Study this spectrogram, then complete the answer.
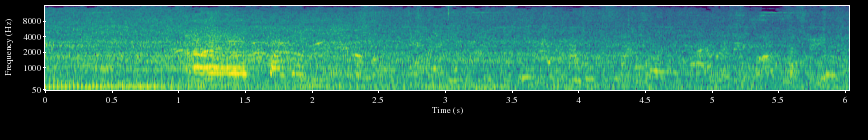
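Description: A busy crowd chatters nearby outdoors.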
